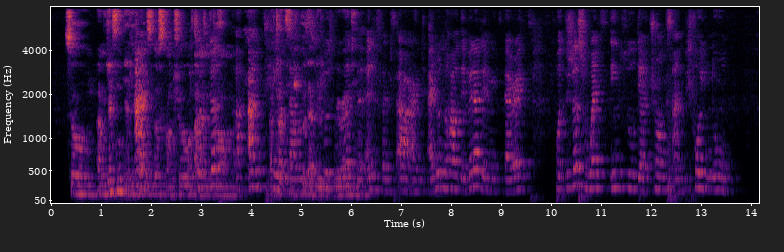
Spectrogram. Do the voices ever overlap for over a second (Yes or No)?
Yes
